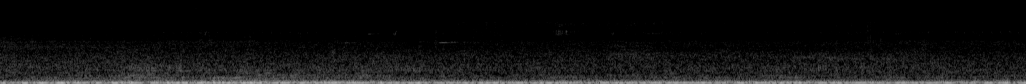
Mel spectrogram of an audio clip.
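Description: Wind buffeting the microphone: a low, uneven rumble that rises and falls rapidly.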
